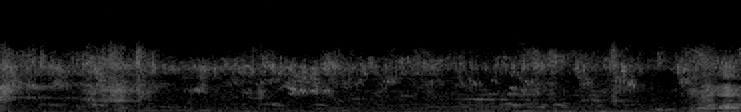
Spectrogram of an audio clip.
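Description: Near silence, with scattered faint bird chirps.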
